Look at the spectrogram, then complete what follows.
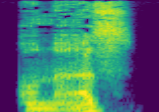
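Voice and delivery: questioning drone. A narrator's reading. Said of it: "вопросительно прогудел робот".

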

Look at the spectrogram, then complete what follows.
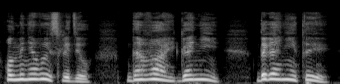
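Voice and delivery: very high, loud, frantic urging; woman panicking at her pursuer, pitched right up; panicked woman. A narrator's reading. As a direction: scream at the driver to get going. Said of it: "заметалась женщина".

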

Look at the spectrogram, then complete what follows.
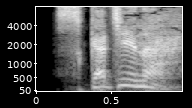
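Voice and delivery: high, venomous outburst; furious snake man. Acted. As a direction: spit the insult in rage. Snake lord insults the hero. (яростный змеиный выкрик)

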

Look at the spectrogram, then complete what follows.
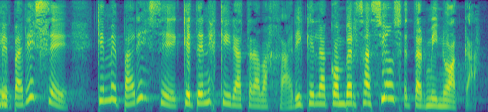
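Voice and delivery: loud, rising angry retort; angry outburst. Acted. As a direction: explode and shut the talk down. Boss ends the argument.

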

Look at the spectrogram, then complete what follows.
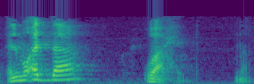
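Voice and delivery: normal talking voice

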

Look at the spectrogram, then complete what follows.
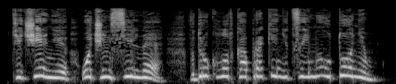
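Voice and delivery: high, loud cry of danger; alarmed shouting. Acted. Duckling warns crewmate in pretend boat, alarmed shouting. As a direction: shout a warning over a rushing current.

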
